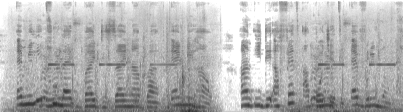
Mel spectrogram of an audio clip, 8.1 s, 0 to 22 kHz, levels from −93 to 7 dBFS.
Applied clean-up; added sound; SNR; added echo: none; Subway, metro, underground; 3 dB; none.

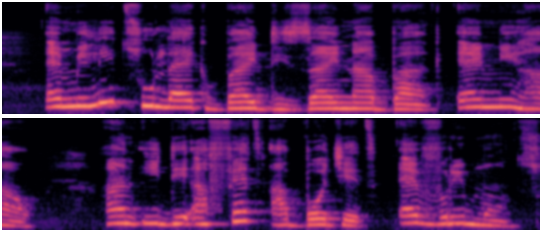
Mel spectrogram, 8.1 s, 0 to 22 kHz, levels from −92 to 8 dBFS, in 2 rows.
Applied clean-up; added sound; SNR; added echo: none; none; none; none.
